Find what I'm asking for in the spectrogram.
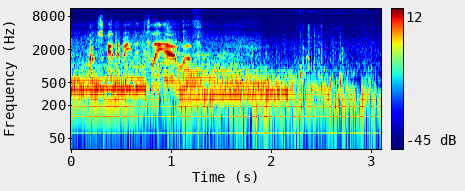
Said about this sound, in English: Cars coming through Renault Clio there as well.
